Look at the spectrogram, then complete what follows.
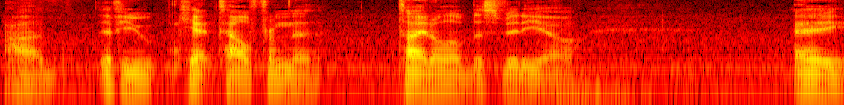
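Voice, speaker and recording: Speaking at a very slow pace with long, frequent pauses, a man uses a fairly low pitch. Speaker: fantasy football YouTuber. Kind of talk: casual vlog commentary. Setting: living room at home. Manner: hesitant, many filler words.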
